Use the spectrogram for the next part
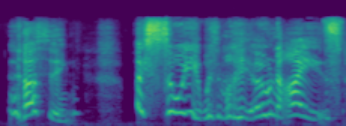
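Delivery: high, loud, disbelieving; indignant outcry. A narrator's reading. Wife rejects husband's excuse, loud and indignant. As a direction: throw his word back at him.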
